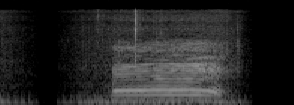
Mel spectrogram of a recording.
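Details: A tame cow lying on a path at the forest edge en route to its pen utters a single steady moo of about one second, falling at the close, preceded by a softer low rumble.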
